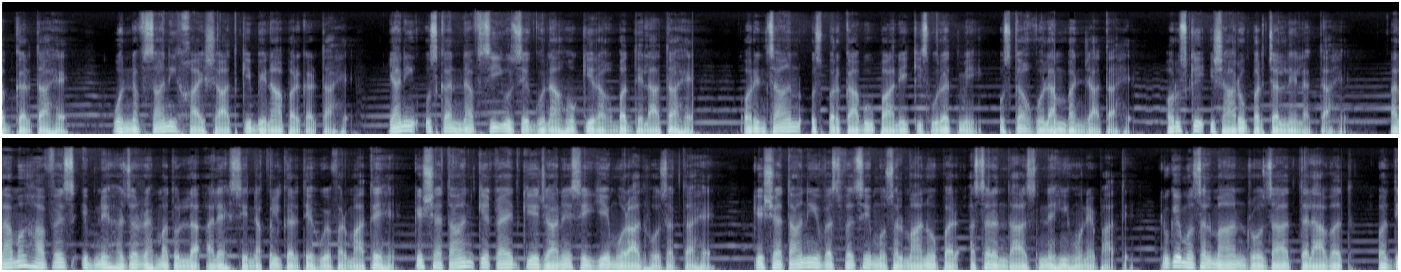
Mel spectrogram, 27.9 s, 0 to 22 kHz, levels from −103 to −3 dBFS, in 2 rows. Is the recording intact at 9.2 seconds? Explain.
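No. At 9.24 s the sound jumps forward with no gap, skipping roughly 40 ms. This is likely a dropped buffer (overrun): the hardware overwrote samples before the program collected them, so the surviving pieces were butted together.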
